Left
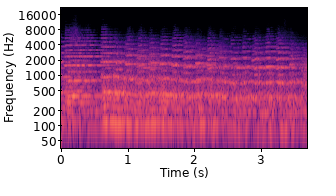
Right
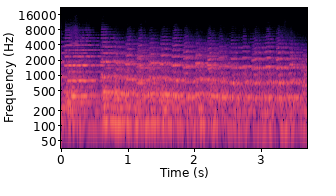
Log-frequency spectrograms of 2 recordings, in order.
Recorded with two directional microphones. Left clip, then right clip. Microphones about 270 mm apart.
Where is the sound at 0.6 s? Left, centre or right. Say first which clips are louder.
Right 1 dB; right.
